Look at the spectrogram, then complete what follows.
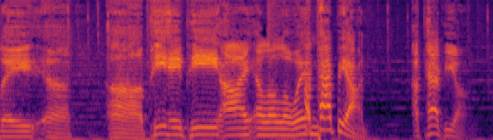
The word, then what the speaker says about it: Papillon: little French dog is called a uh uh p-a-p-i-l-l-o-n Papillon a Papillon correct Papillon designed for French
